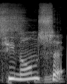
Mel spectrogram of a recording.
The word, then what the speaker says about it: Tuymans: Tuymans, artiste belge de premier plan, ulcéré par un projet de démantèlement du musée d'art contemporain de la ville d'Anvers.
